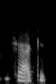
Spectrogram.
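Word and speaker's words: Jacci: You can pretty much find me anywhere on social media under my name, but my name is spelled really weird. It's J-A-C-C-I Turner, Jackie Turner.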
